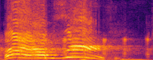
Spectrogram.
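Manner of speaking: high, loud bright greeting with a smile; cheerfully clueless. Retold or imitated. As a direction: chirp it out, all innocence. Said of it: "sitting there smiling".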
